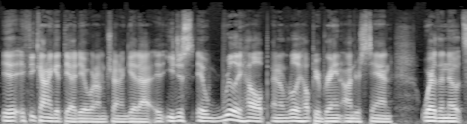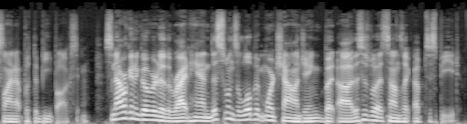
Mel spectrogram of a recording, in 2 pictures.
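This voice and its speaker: A man's voice: fairly low pitch, quick pace. A man giving a casual, patient step-by-step piano tutorial, often opening sentences with "so". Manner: relaxed, patient, starts many sentences with "so". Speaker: piano and beatbox teacher. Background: piano playing.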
